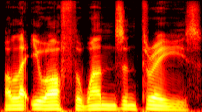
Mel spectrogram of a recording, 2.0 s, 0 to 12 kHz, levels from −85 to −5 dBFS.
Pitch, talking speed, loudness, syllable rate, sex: 100 Hz, 235 wpm, -17 LUFS, 4.2 syllables/s, male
